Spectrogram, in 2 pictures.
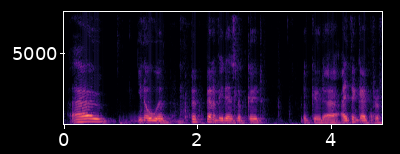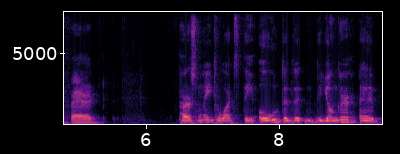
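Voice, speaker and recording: Gravelly, mellow Belfast man chatting casually. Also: mid-range voice. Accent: Belfast, Northern Irish. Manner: rambling, informal. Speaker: boxing vlog host. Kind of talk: casual chatty commentary to camera. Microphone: phone.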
